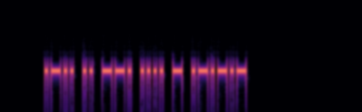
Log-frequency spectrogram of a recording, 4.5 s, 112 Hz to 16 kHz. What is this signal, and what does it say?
Morse code, heard as a keyed tone, about 30 wpm, 700 Hz. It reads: LIGHT.
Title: 4x Word-Spacing - Sentences from Top 200 Words - 30wpm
